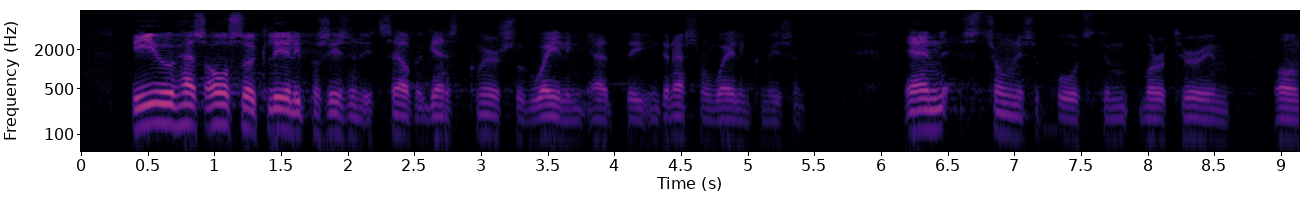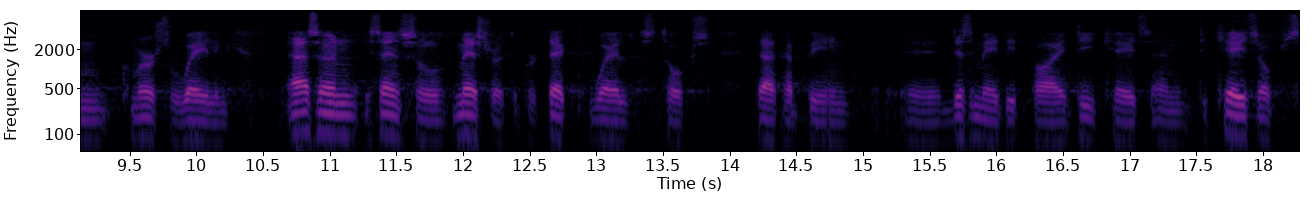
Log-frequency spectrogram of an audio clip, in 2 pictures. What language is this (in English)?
English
